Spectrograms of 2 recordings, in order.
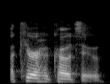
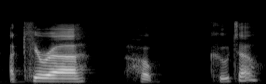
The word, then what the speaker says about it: Akira Hokuto: better manami toyota or akira hakotu i or i always say her name wrong too akira hokuto i think is it yeah she used to um hokuto that's right she used to come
